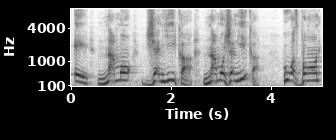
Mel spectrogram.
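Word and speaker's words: Nhamodzenyika: a son and the son was called I'll spell that n h a m o d z e n y i k a Namo Janika Namo Janika who was born in 1963 three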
